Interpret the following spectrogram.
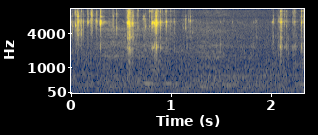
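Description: Small metal keychain clicking and jingling as it is handled in the fingers: a quick run of light clicks over about the first second.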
